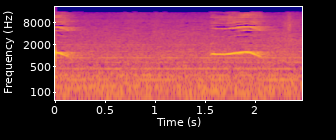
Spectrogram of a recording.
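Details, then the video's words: Male Asian koel in Singapore's city, heard as a morning call at the window, gives a clear, fluting whistle that rises gently then drops away, the tail of an earlier note at the start, over a steady low hum. "Asian Koel Male"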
